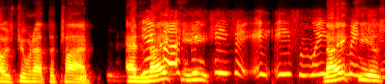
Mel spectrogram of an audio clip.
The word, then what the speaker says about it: Nike: the United States so how do you go about pronouncing the name of this brand simply Nai tea Nike see Nike Nike okay I could swear uh it was Nikki Mikey Nikki no it's Nike oh it's like is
